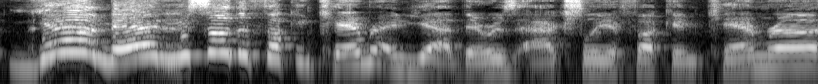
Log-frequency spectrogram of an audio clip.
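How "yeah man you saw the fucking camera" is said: loud, high, quick retort; exasperated insistence. Retold or imitated. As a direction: push the obvious point at a friend.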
